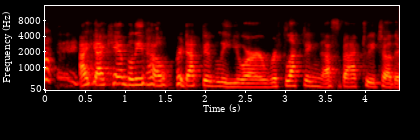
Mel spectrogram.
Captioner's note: laugh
